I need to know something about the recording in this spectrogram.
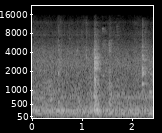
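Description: A motor running steadily with a low hum, and one sharp clack just past halfway.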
